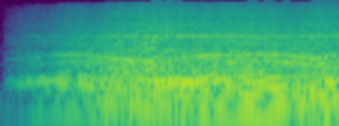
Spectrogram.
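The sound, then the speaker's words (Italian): A petrol leaf blower runs steadily, its small engine droning with a buzzing, slightly rising whine that swells in over the first second and then holds loud and constant, with no voices. “Il rumore di un soffiatore a benzina, il suo uso attualmente a Zurigo è permesso, sempre.”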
